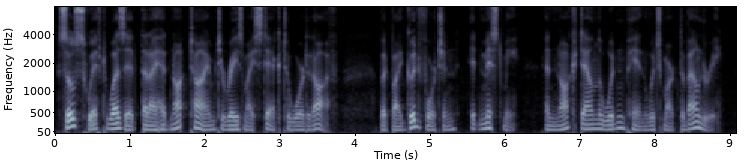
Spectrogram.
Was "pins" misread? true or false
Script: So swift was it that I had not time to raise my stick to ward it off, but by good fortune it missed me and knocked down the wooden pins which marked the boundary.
true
